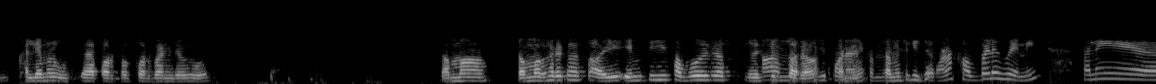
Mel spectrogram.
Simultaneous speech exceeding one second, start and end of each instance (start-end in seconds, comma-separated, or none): 7.6-9.2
